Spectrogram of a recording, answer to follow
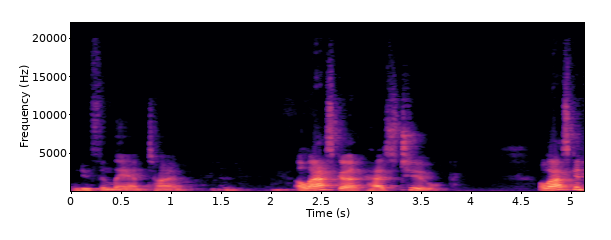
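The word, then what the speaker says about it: Newfoundland: a big effort to EMP emphasize the last syllable in New Finland they are very conscious that it sounds like New Finland and make a point to tell people from away how to pronounce their province Canada isn't at all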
